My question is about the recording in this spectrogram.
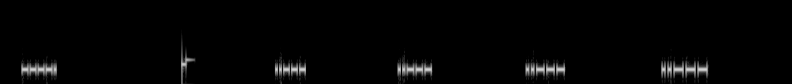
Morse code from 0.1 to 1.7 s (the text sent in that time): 9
